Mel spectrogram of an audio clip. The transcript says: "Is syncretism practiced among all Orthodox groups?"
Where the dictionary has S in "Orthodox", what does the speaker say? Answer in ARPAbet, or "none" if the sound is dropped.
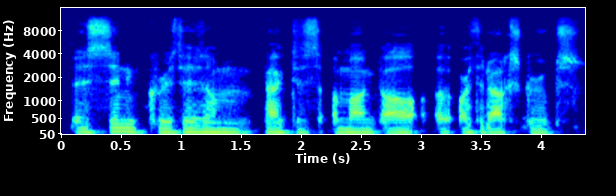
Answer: S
